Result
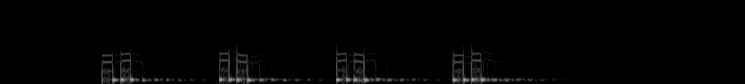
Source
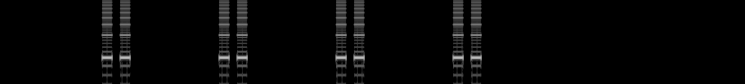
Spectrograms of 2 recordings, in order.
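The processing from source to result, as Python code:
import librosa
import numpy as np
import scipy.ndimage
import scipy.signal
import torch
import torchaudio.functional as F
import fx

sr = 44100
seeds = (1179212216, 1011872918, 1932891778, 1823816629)

y = fx.envelope_sharpen(x, sr, power=2.0)
y = fx.schmitt(y, sr, flips_db=-33.5)
y = scipy.signal.sosfilt(scipy.signal.cheby2(4, 70, 2600.0, 'lowpass', fs=sr, output='sos'), y)
y = 10.0 ** (-33.5 / 20.0) * (np.abs((y / 10.0 ** (-33.5 / 20.0) + 3.0) % 4.0 - 2.0) - 1.0)
y = y * np.sin(2.0 * np.pi * 210.0 * np.arange(len(y)) / sr)
y = fx.wow_flutter(y, sr, seeds[0], rate_hz=2.1, depth_cents=77.0)
y = fx.echo_warbled(y, sr, ms=119, feedback_pct=60, rate_hz=2.8, cents=137, wet_db=-14.5)
y = y * librosa.db_to_amplitude(9.0)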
